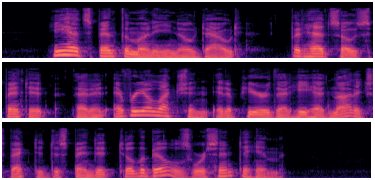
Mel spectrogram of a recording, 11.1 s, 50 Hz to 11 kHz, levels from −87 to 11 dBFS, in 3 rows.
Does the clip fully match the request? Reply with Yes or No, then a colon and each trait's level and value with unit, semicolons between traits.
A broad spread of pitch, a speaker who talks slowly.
No: wide, 6.3 semitones; average, 180 wpm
